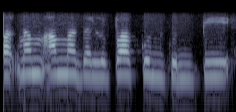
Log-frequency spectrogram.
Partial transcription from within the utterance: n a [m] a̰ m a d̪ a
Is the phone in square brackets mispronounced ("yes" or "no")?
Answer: no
